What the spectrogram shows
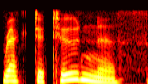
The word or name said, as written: rectitudinous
